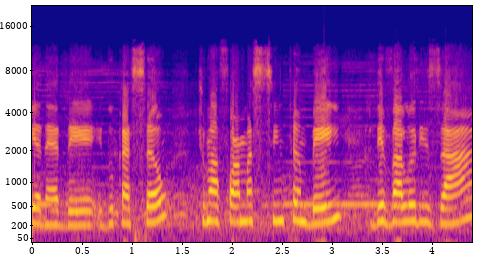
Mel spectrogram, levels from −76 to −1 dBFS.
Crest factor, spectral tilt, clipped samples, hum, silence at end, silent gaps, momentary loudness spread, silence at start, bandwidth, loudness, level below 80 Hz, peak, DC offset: 12 dB; -3 dB/octave; under 0.1%; none; 0 s; none; 6 LU; 0 s; 12.5 kHz; -11 LUFS; -44 dBFS; 0 dBFS; under 0.1%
